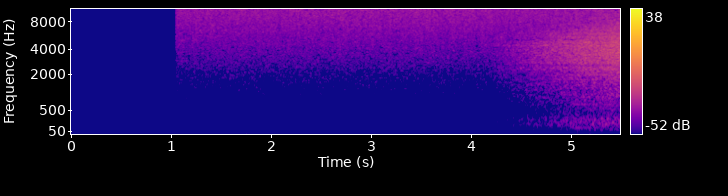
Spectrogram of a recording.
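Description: An electric guitar plays softly.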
